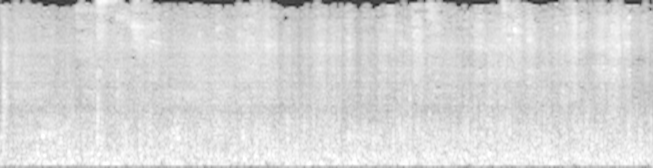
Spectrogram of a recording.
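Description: Moving passenger train heard from beside its coach: a steady rumble of steel wheels running on the rails, with a few faint clacks over rail joints.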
